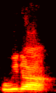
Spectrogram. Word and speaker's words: Uira: Oriwira means Ori means to dance, and Uira, the V is silent, as the way I was taught, and was given the name by Uncle Tetu.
